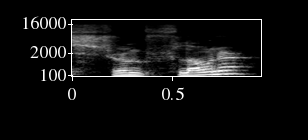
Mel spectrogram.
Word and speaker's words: Strumpflohner: before the stream so I'm not going to pronounce it right now um but uh I uh oh is it is it shrimp floner oh that's perfect okay all right all right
